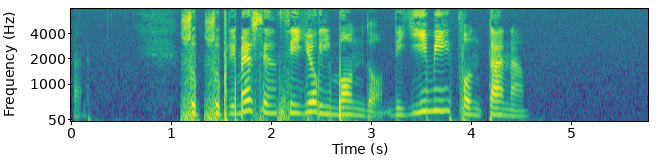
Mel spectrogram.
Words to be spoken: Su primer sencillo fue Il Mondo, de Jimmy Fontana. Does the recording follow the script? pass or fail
fail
